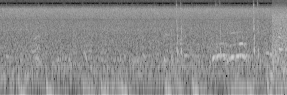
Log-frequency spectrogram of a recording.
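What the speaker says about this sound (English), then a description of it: "This waterfall is relatively easy to reach as long as you can scale up and down some steps." Steady, loud roar of a waterfall in Bali, a broad continuous rush of falling water with faint bird calls and brief voices over it.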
